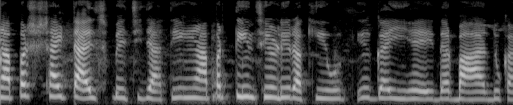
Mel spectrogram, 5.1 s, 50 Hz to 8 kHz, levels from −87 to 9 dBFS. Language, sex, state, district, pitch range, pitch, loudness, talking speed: Hindi, male, Maharashtra, Washim, 230-275 Hz, 255 Hz, -21 LUFS, 210 wpm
